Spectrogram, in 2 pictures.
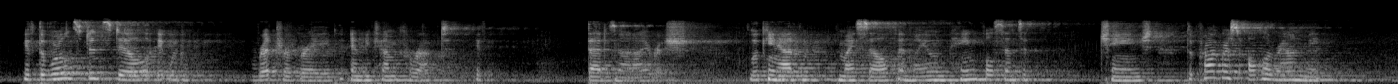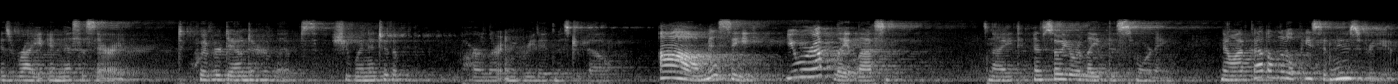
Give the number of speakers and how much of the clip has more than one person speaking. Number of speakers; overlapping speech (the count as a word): one, no overlap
